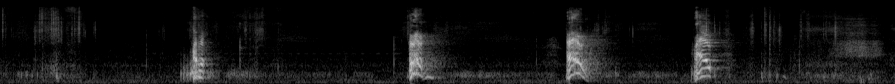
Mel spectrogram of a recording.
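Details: A French Bulldog puppy on its first day gives short, sharp yapping barks, spaced a second or two apart.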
